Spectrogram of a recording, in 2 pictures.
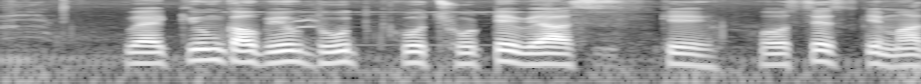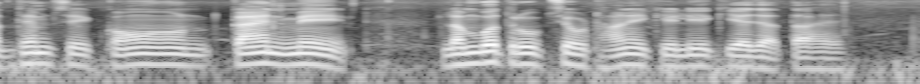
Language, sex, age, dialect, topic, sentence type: Hindi, male, 18-24, Awadhi Bundeli, agriculture, statement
